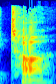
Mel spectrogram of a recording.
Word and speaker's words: to: It's actually a lot more common to say tuh than it is to say to.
